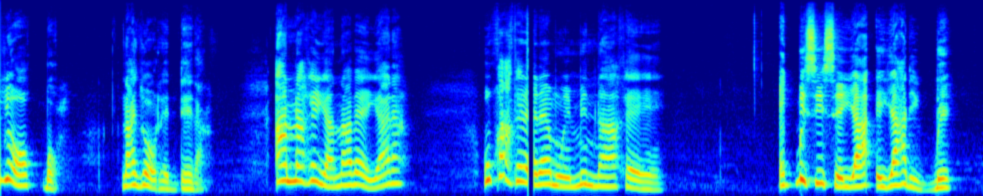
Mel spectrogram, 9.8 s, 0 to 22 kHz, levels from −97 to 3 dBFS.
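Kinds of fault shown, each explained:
Wireless microphone squelch dropout: the radio link from an analogue FM microphone weakens until the receiver's squelch mutes its output. Here the speech breaks at 5.25 s with a short swell of hiss, then falls into near silence for about 61 ms before resuming by 5.34 s. On a waveform it appears as an abrupt flat gap within the speech. A spectrogram shows a smear of broadband noise just before a blank vertical strip spanning all frequencies.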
